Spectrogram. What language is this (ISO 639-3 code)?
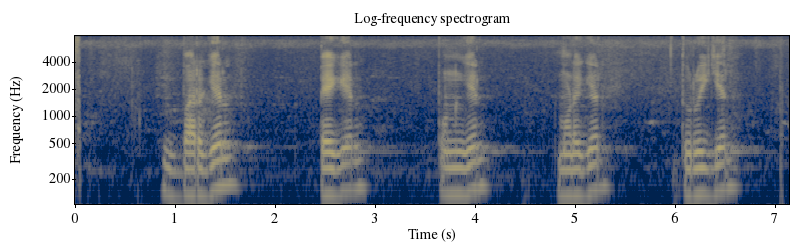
sat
